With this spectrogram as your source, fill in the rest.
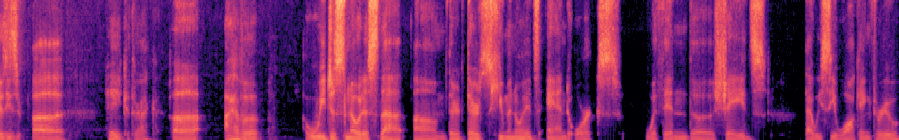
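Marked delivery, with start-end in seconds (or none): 1.3-11.2 whispering in character, lower. Whispering a plan to a companion in a game scene: whispering in character. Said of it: "I'm gonna whisper this to Kithrak".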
